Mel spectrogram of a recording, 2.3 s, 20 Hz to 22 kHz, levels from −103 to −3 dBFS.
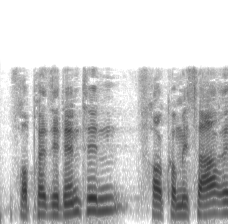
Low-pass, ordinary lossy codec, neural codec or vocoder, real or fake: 7.2 kHz; Opus, 64 kbps; none; real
